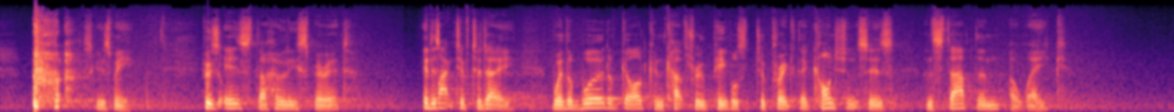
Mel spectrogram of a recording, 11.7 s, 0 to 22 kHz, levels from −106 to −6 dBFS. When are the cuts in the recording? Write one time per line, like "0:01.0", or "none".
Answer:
0:02.2
0:04.0
0:04.4
0:07.5
0:10.1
